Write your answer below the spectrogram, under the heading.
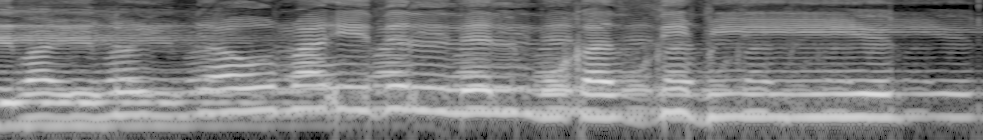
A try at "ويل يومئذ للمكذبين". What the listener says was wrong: غنہ ہی ختم کر دیا آپ نے تو. ويل يومئذ للمكذبين ويل يومئذ للمكذبين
